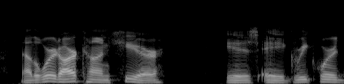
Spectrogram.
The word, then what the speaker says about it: archon: any religious or governmental authority hence the plural archons is often described the Gnostic texts as the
